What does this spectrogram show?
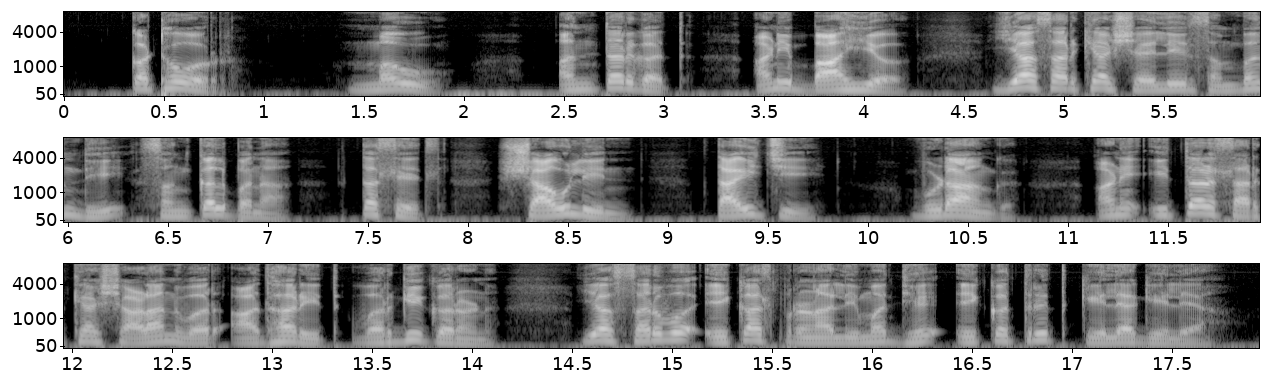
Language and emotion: Marathi, neutral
